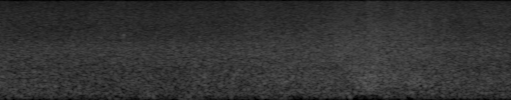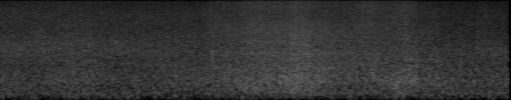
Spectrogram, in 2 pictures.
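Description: Ocean surf rolls in steadily alongside a breeze, a continuous broadband wash of breaking waves with wind buffeting the microphone, swelling slightly louder toward the end with no voices.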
